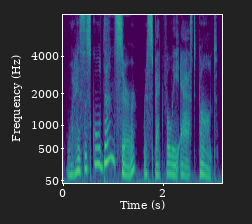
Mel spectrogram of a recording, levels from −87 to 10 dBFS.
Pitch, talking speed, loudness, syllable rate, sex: 160 Hz, 170 wpm, -22 LUFS, 4.6 syllables/s, female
